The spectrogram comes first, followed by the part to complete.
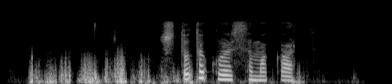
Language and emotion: Russian, neutral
